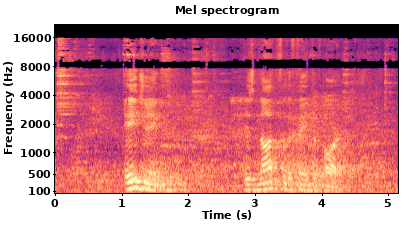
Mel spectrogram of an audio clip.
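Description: A man speaks calmly through a microphone and loudspeakers in a large room.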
